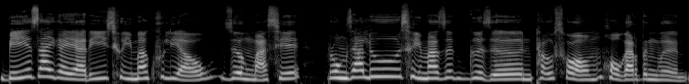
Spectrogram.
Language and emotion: Bodo, happy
